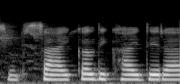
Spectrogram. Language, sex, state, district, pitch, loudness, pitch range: Hindi, female, Jharkhand, Palamu, 225 Hz, -14 LUFS, 220-240 Hz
